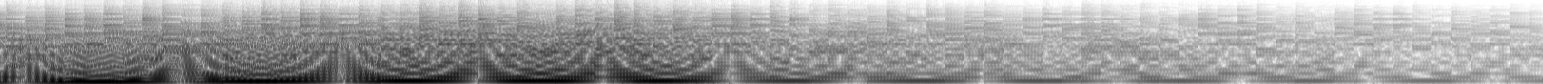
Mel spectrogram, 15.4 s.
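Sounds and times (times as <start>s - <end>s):
sub oscillator drone tone: 0.0s - 9.4s.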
